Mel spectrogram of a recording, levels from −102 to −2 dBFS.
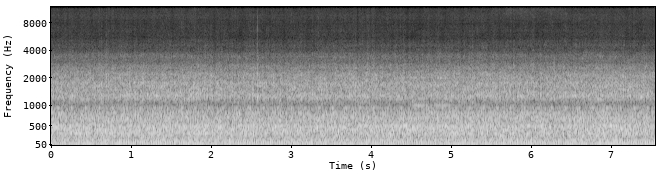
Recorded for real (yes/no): no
